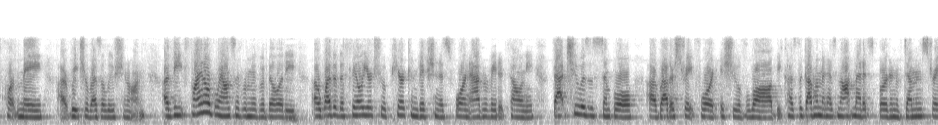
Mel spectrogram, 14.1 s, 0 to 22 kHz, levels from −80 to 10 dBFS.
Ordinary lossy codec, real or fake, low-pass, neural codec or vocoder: Opus, 16 kbps; real; 7.2 kHz; none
